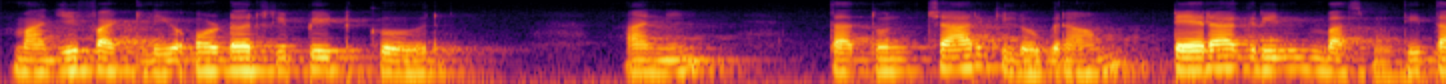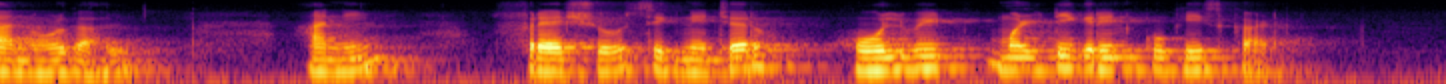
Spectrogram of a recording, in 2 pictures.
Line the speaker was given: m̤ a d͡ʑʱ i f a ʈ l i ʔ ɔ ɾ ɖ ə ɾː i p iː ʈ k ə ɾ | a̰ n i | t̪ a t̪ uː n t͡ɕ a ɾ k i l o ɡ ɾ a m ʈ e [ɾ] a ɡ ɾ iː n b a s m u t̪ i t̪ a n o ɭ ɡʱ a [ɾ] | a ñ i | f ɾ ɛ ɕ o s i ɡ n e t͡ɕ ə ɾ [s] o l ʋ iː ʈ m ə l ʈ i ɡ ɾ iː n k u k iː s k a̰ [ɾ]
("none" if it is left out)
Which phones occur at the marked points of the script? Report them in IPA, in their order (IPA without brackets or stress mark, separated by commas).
ɾ, l, h, ɽ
